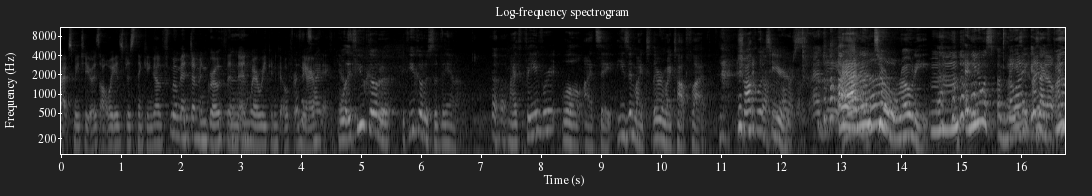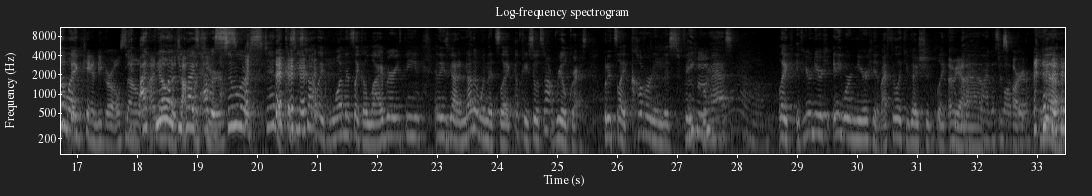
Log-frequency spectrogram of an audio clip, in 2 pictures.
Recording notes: we are on location at Blum Coffee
